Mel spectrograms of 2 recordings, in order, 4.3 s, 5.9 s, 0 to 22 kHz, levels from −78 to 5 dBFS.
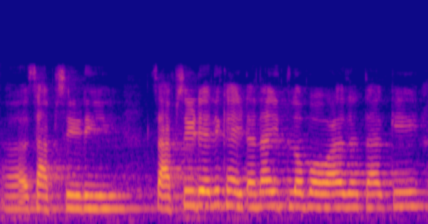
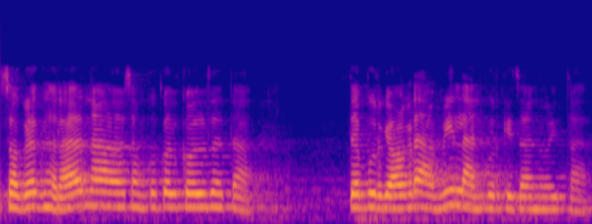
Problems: none marked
